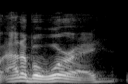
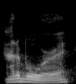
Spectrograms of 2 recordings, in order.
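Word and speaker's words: Adebawore: Are we even close with the pronunciation? – So Adebuwore, not bad at all. Adebuwore. Well, he's an interesting guy.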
